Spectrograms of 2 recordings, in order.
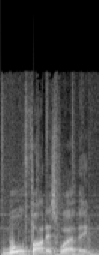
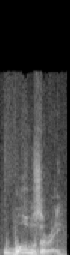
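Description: First: Every written syllable of the name is pronounced. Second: The name is squeezed into three short syllables. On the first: The speaker calls it wrong. "I'm gonna say it the only way it looks like" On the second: The speaker calls it right. "But actually, apparently it's just Woolsery"

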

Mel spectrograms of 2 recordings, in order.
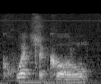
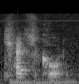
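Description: First: It begins with a KW sound. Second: It begins with a hard K sound. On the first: The speaker calls it wrong. "a sound like it would in question" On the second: The speaker calls it right. "The QU in that word has a hard K sound"

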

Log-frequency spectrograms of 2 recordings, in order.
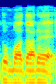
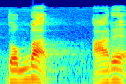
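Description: First: The two words are run together in one linked phrase. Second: The two words are said separately, without linking. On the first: The speaker calls it right. "연이어 발음할 때" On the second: The speaker calls it wrong. "이렇게 하지 않죠"

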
